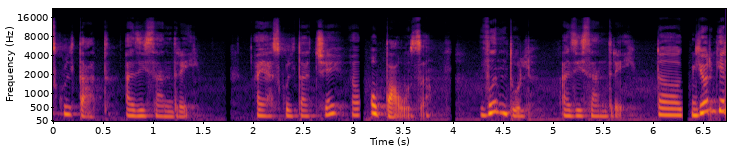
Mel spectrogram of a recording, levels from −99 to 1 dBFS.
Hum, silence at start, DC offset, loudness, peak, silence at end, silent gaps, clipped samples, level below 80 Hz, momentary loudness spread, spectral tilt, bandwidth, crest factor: none; 0 s; under 0.1%; -34 LUFS; -14 dBFS; 0 s; 1.74-1.78 s, 3.99-4.03 s, 6.30-6.35 s; under 0.1%; -68 dBFS; 13 LU; -4 dB/octave; 15.5 kHz; 20 dB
